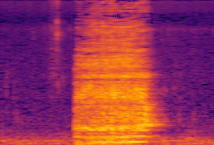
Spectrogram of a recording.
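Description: A man's loud burp, lasting under a second and starting just before the middle, after a swig of malt liquor.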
